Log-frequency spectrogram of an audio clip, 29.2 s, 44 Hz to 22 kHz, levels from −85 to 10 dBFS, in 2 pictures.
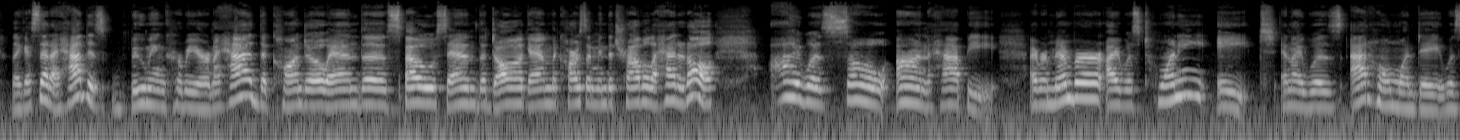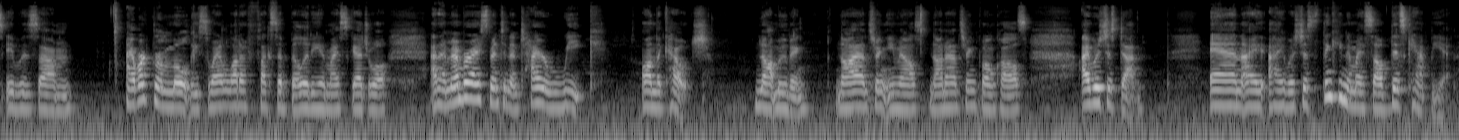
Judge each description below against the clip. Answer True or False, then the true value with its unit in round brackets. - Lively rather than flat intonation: False (3.3 semitones)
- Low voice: False (205 Hz)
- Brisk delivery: True (210 wpm)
